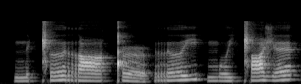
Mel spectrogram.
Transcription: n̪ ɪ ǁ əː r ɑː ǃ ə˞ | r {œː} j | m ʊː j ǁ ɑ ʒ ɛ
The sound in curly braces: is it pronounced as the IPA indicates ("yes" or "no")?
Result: no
